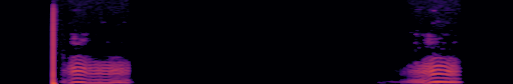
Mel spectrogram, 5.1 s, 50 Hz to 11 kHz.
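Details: Malysh, a domestic cat, snoring again while asleep in a village on 4 December 2024: two rasping, buzzy breaths about three seconds apart, each low and throaty with a wavering tone, and silence in between.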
